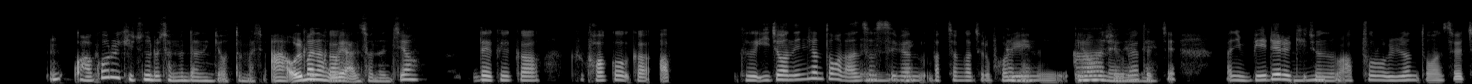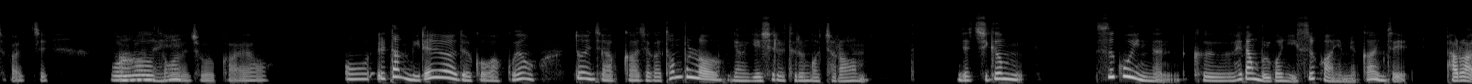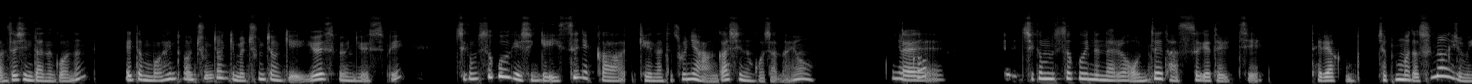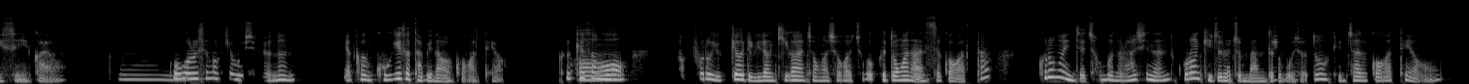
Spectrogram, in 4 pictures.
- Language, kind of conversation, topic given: Korean, advice, 감정이 담긴 오래된 물건들을 이번에 어떻게 정리하면 좋을까요?
- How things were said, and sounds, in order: tapping; other background noise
